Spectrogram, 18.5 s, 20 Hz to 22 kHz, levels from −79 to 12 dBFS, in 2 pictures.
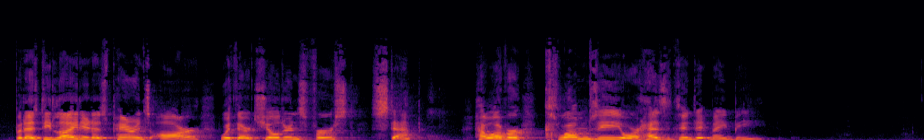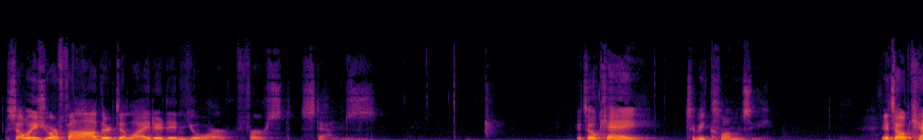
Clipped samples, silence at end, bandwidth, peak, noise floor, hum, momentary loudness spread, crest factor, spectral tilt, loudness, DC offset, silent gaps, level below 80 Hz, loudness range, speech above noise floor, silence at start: under 0.1%; 0 s; 14.5 kHz; 0 dBFS; -64 dBFS; none; 19 LU; 18 dB; -4.5 dB/octave; -16 LUFS; under 0.1%; none; -60 dBFS; 8 LU; 48 dB; 0.15 s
